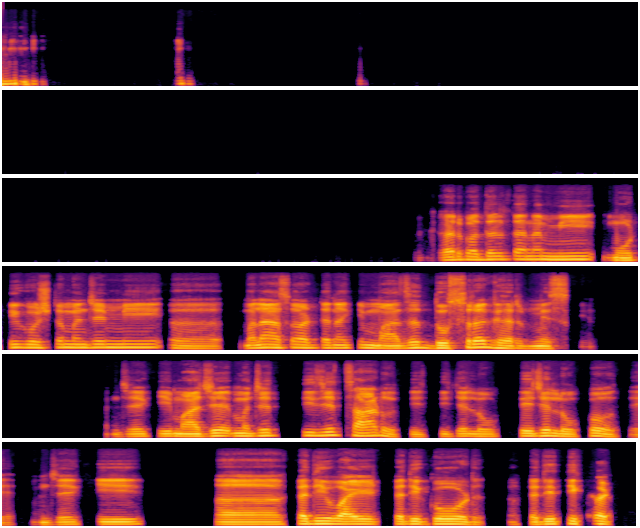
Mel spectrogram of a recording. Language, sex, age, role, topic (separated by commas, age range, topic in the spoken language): Marathi, male, 30-34, guest, घर बदलताना सर्वाधिक काय चुकलं?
